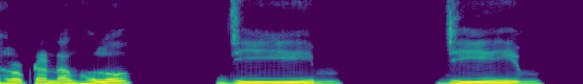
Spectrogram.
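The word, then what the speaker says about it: جيم: জিম। শক্ত করে জিব্বার মধ্যখান থেকে উচ্চারণ হবে।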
